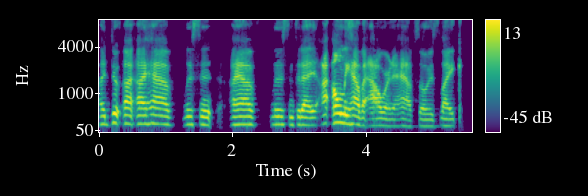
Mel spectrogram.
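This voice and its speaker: A man co-hosting a casual podcast chat, halting and repeating words, laughing often. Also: fairly high pitch, fairly even intonation, fairly bright tone, smooth. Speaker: podcast co-host.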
